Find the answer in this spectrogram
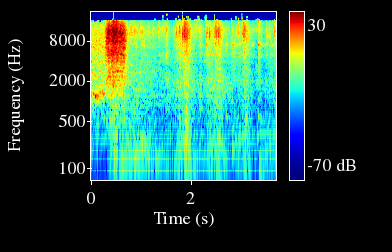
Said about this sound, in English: Hey, it sounds like it's time to swap out that old engine for something better, John. Yeah, man, but I have so much into my trans and transfer case set up already. I don't want to change those, too.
